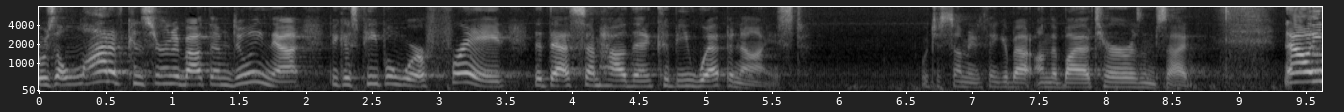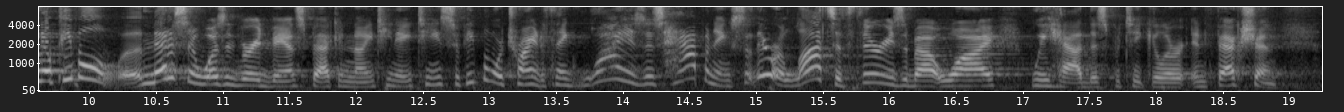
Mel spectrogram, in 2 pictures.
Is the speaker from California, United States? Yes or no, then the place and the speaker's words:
yes; San Francisco, California, United States; This happens to be a guy spraying disinfectant in my hometown of city of San Francisco on the street.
